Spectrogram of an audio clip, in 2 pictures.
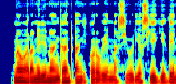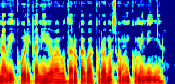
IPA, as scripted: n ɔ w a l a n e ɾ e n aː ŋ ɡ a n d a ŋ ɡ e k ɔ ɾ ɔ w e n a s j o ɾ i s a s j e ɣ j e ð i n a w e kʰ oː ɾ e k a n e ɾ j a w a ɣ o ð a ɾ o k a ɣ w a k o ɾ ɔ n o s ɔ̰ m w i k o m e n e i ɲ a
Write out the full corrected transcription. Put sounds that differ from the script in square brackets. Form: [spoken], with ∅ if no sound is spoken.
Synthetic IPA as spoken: n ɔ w a [ɾ] a n e ɾ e n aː ŋ ɡ a n d a ŋ ɡ e k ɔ ɾ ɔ w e n a s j o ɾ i [∅] a s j e ɣ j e ð [e] n a w e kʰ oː ɾ e k a n e ɾ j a w a ɣ o ð a ɾ o k a ɣ w a k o ɾ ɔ [m] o s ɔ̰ m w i k o m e n e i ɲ a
